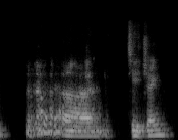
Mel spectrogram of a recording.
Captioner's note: audience chuckling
